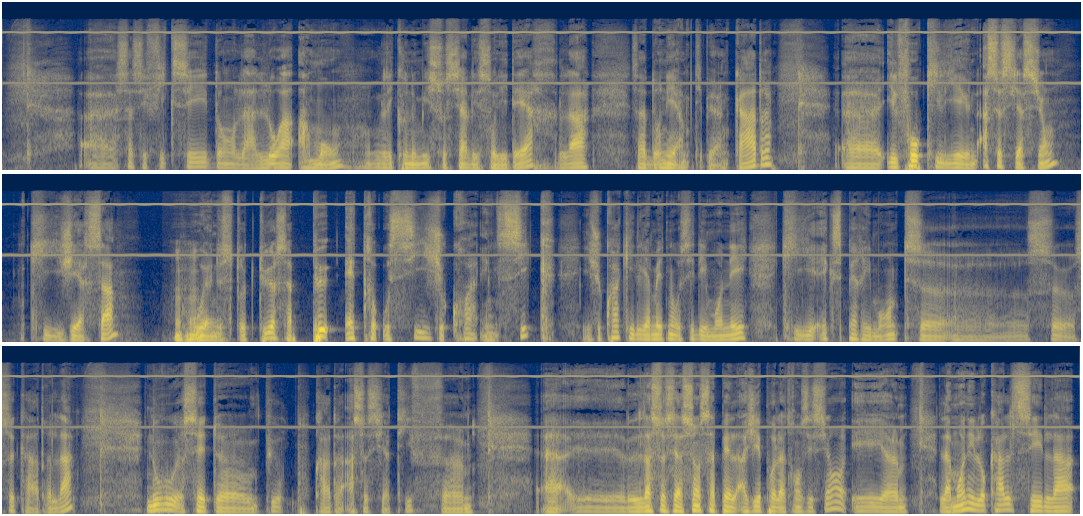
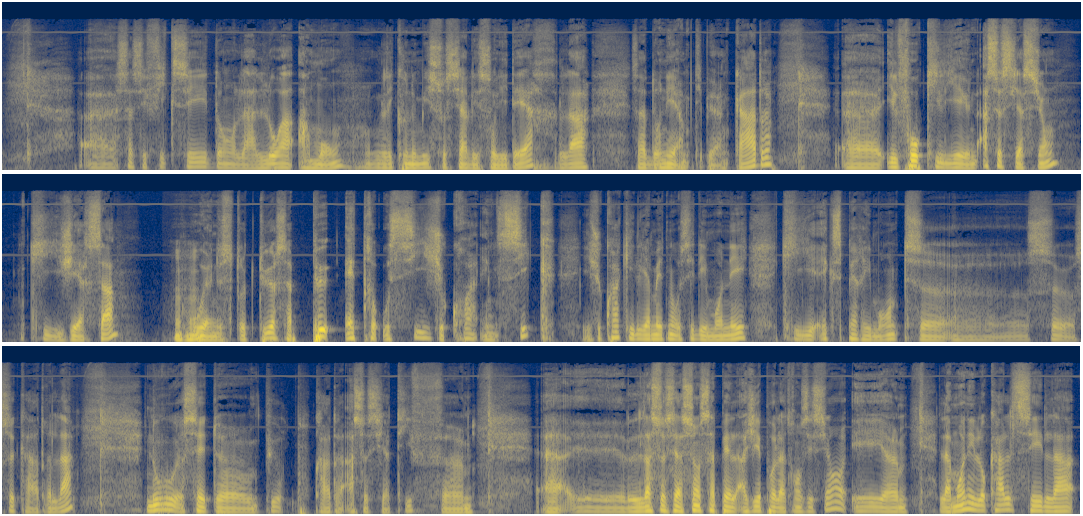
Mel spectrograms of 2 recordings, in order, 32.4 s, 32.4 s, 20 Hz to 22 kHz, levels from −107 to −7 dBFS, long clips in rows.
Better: second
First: high-pitched whine; loud; throughout; 10.5 kHz, 8 dB below the speech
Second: high-pitched whine; faint; throughout; 10.5 kHz, 35 dB below the speech

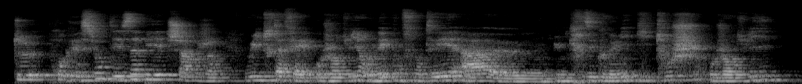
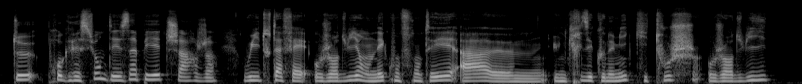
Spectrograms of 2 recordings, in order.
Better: second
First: off-mic speech; far // room echo; noticeable; dies away in 0.6 s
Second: none

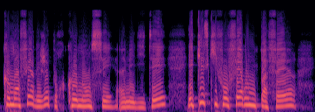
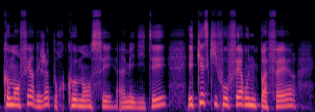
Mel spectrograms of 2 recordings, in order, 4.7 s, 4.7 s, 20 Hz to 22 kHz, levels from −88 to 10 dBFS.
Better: second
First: distortion; heavy; 18% of the sound clipped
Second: none

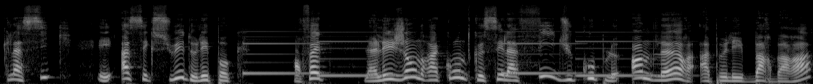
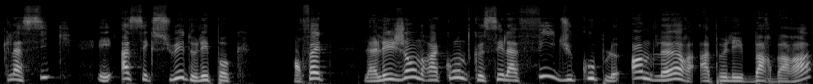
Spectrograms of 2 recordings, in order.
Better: second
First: doorbell; noticeable; from 2.5 to 7 s; peak 9 dB below the speech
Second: none

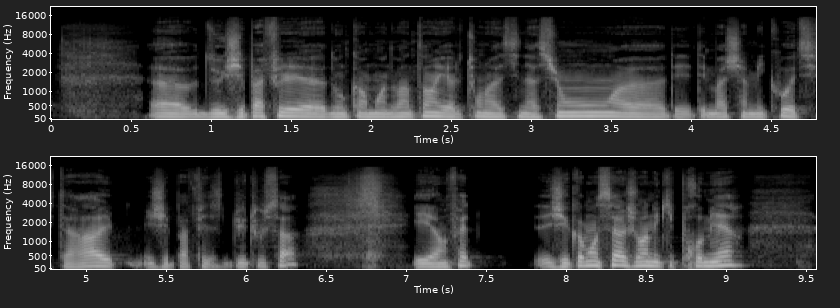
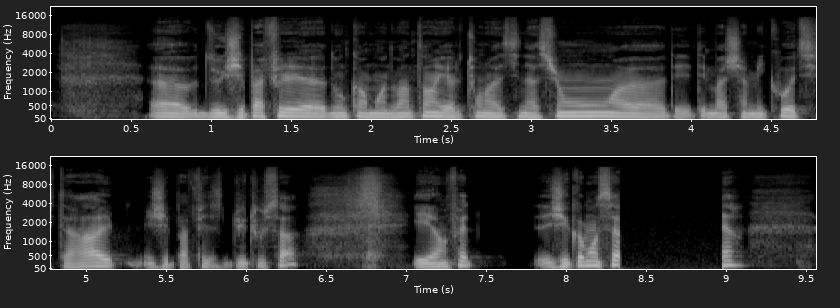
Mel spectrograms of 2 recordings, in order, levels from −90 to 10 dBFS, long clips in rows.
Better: first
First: none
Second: audio cutting out; at 8.5 s for 0.5 s

